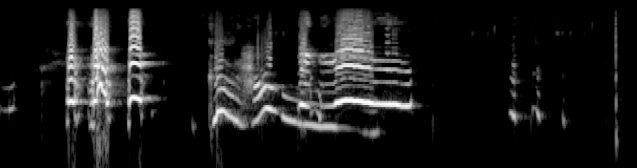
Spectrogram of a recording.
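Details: Yorkshire Terrier trained to howl on command by shaping: short yelps followed by a long wavering, falling howl lasting about two seconds, then a few faint soft notes near the end.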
